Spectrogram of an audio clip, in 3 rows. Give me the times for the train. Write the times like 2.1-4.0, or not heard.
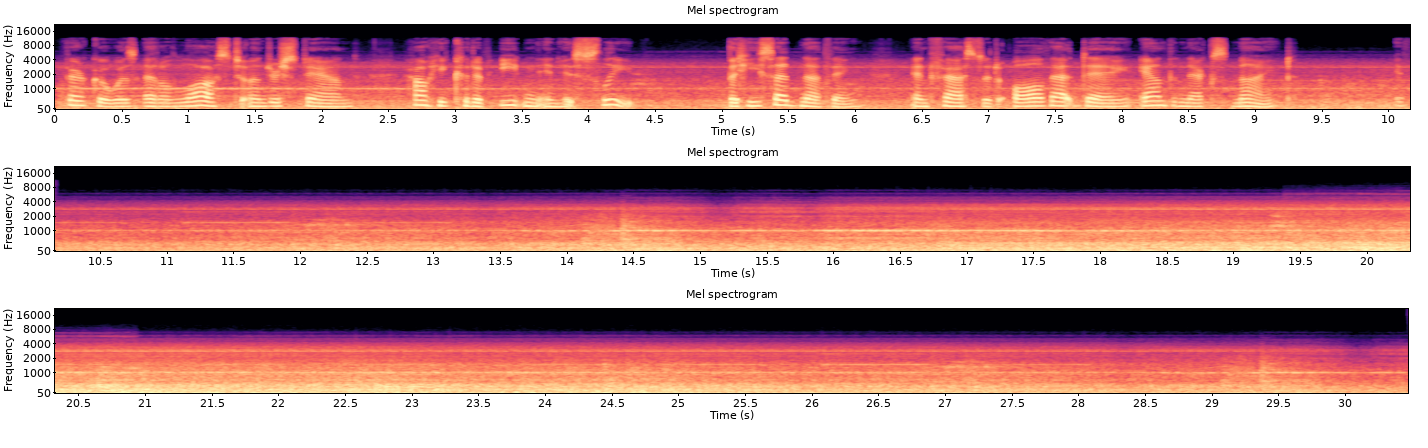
0.0-30.4.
